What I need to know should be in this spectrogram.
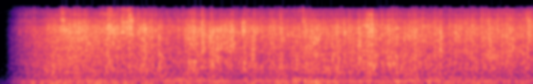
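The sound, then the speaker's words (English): A large steam shovel tears into long, low-slung, motel-like wooden rental units on North Bliss Street in the Mountain View neighborhood of Anchorage, producing a loud, continuous crunch of splintering and cracking timber that stays dense and steady throughout, with no voices. “Immediately before the jaws of a large steam shovel began chewing up the long, low-slung motel-like rental units on North Bliss Street”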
